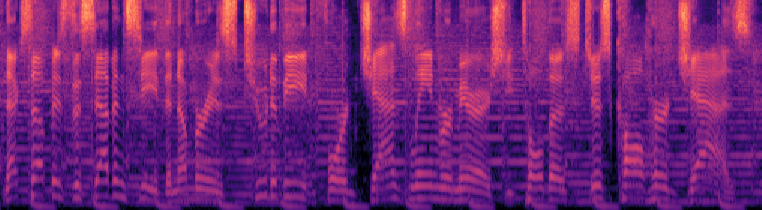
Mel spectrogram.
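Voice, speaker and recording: A man calling a youth baseball home run derby as play-by-play announcer, upbeat and brisk. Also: a little high. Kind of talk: sports broadcast commentary. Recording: music bed behind the voice.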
